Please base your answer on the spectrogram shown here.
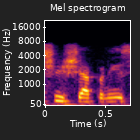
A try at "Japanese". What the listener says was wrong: Did you just say she's Japanese? Japanese. It sounds like you put an S in front of it.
